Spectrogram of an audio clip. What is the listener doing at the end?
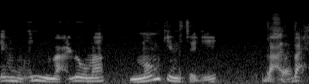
listening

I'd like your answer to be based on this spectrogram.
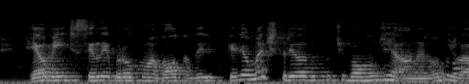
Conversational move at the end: listening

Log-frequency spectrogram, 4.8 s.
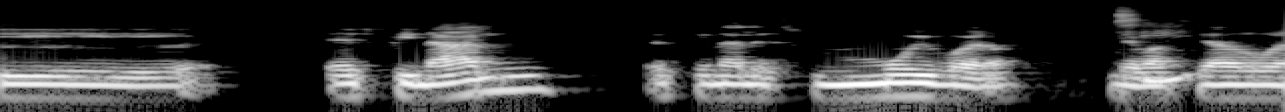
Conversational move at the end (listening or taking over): taking over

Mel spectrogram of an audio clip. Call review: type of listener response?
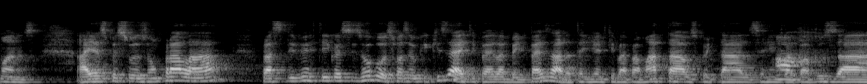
listening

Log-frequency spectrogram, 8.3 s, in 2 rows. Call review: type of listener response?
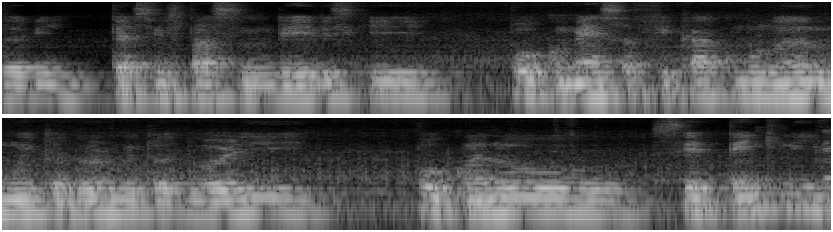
taking over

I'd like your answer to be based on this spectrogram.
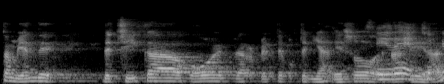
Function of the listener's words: taking over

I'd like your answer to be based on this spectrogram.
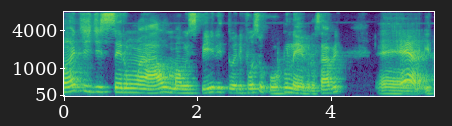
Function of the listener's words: taking over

